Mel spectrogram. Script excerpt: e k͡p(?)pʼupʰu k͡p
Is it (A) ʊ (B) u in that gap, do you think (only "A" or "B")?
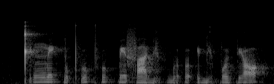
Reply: A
